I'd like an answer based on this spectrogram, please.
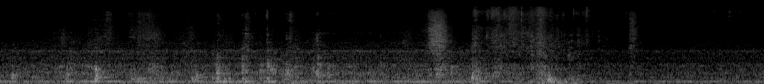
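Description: A large cardboard shipping box being handled and set down upright: irregular scrapes, knocks and rustles of cardboard, with a steady low hum underneath.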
